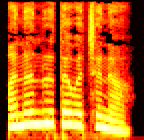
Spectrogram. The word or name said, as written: ಅನನೃತವಚನ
